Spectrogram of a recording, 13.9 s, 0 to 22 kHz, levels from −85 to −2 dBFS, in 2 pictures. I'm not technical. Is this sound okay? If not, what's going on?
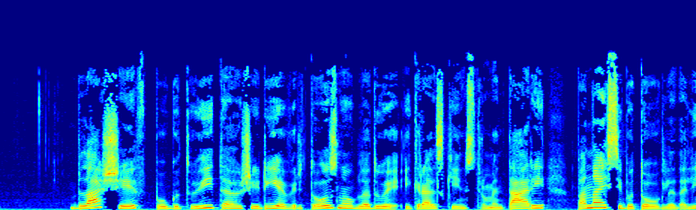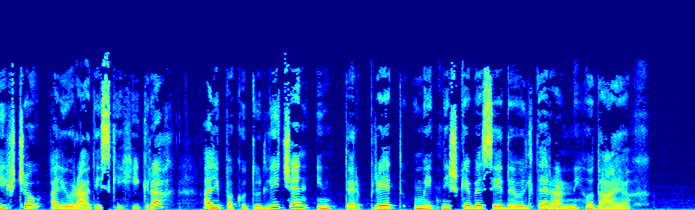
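No. DAB burbling at 8.13 to 8.19 s: a brief burbling glitch in the speech. Weak digital radio reception corrupted a small share of the data, so a few short audio chunks briefly got short blips of noise in some frequency bands.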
